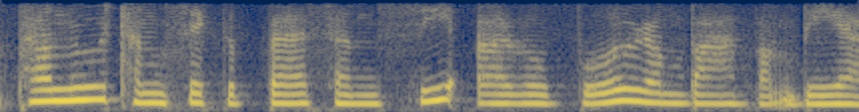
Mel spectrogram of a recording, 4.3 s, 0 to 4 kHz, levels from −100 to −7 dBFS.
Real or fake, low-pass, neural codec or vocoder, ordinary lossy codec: fake; 3.6 kHz; codec, 16 kHz, 1.1 kbps, Voila-Tokenizer; none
